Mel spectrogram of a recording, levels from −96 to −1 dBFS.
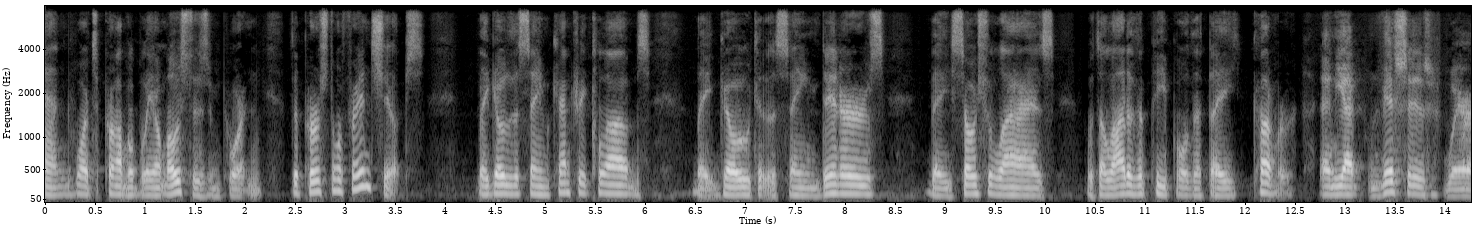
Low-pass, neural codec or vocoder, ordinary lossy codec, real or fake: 7.2 kHz; codec, 16 kHz, 2 kbps, FreqCodec, larger model; Opus, 64 kbps; fake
